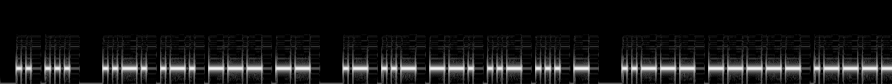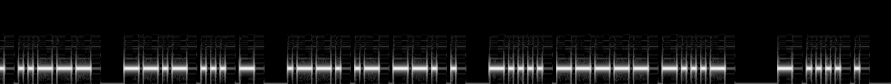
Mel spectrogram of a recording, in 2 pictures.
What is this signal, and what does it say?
Morse code, heard as a keyed tone, about 25 wpm, 750 Hz. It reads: IS FROM AUGUST 2012 QST PAGE 60<BT> THE
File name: Archive / 25 WPM / 25WPM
